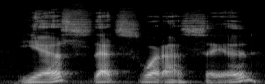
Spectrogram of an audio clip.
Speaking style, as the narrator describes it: John, a little taken back at this abruptness, said slowly

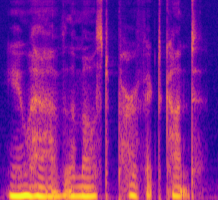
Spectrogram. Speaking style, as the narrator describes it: he said huskily

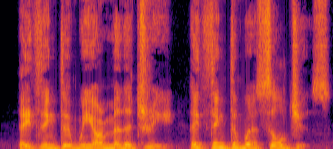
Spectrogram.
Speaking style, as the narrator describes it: another said

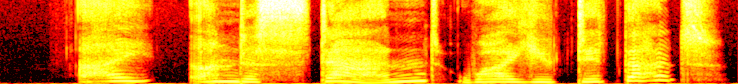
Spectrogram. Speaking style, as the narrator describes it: Hermione said, her voice tight

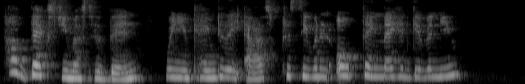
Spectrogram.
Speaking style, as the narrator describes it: cried Louisa

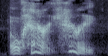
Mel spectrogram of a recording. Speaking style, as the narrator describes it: exclaimed the maiden

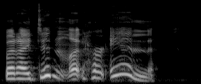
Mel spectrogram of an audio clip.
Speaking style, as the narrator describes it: pleaded Snow White

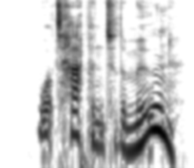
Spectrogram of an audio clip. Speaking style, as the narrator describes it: they begged of her

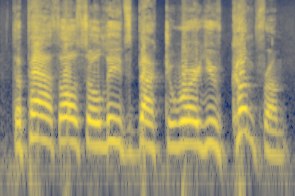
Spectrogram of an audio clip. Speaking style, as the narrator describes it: spat the wildcat

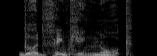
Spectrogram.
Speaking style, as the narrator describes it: grunted the colonel through clenched teeth and mounting pain

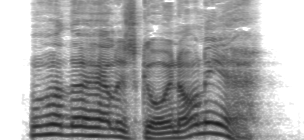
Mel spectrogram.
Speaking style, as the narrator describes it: Rosie blurted

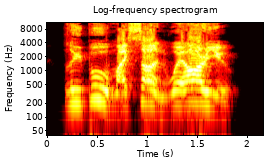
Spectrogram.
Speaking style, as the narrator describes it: Dong Zhuo cried out in desperation

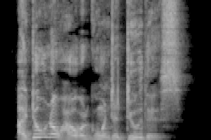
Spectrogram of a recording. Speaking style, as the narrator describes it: I blurted

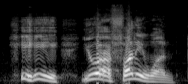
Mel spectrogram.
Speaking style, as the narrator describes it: chuckled the inspector

